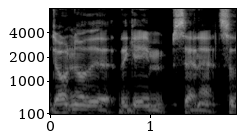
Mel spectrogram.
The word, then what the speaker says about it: Senet: So, um, the oldest board game known to man uh, was is is I believe it's pronounced Senet. It's it's called Senet mm.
